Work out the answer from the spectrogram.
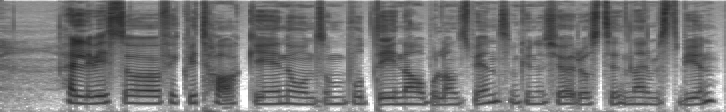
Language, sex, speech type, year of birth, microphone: Norwegian, female, spontaneous, 1987, Sennheiser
